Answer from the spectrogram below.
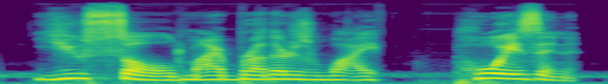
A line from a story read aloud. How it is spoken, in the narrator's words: he rumbled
